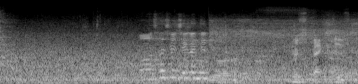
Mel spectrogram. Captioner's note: speaking Korean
